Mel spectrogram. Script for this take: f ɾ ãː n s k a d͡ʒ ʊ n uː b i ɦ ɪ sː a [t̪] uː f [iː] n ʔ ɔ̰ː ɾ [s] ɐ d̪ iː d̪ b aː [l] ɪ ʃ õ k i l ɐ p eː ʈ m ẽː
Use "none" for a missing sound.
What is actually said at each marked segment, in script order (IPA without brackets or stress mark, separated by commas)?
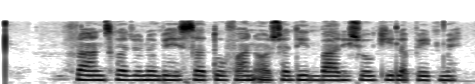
t̪, aː, ʃ, ɾ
